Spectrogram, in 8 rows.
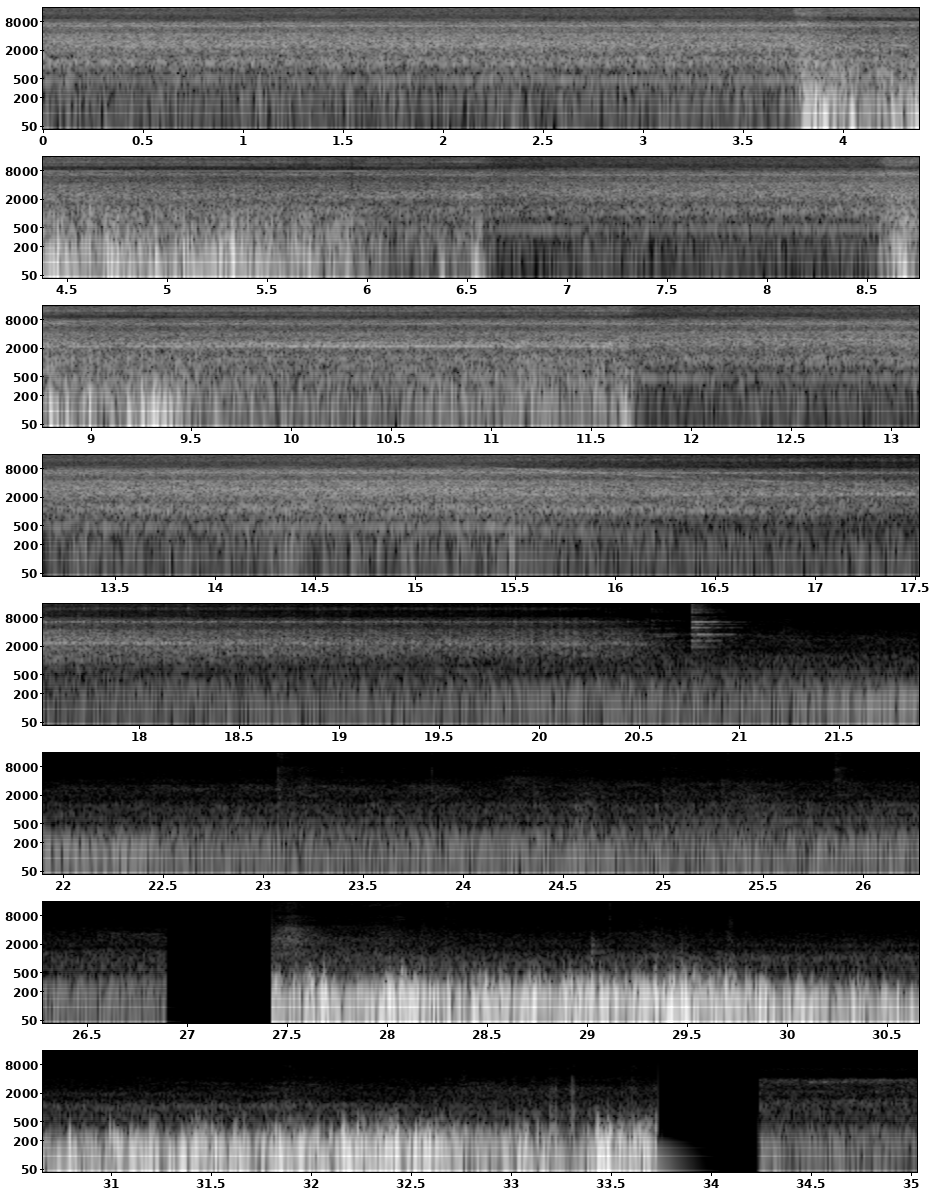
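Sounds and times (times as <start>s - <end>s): power cutter whining: 0.0s - 20.9s
saw cutting: 0.0s - 20.9s
saw spinning down: 0.0s - 20.9s.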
